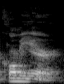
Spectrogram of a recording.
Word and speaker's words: Cormier: Cormier or Cormier?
